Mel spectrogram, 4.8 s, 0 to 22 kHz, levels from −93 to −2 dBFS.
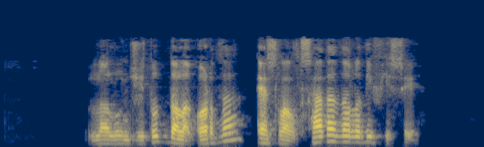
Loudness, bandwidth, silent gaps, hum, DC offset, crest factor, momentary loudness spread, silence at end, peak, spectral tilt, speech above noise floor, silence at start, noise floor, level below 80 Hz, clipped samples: -20 LUFS; 8.2 kHz; none; none; under 0.1%; 20 dB; 15 LU; 0.7 s; -2 dBFS; -3.5 dB/octave; over 70 dB; 0.9 s; under -90 dBFS; -66 dBFS; under 0.1%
